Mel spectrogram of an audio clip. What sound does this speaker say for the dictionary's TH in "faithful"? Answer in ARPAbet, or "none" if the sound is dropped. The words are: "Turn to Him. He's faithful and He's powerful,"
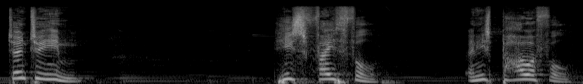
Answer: TH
